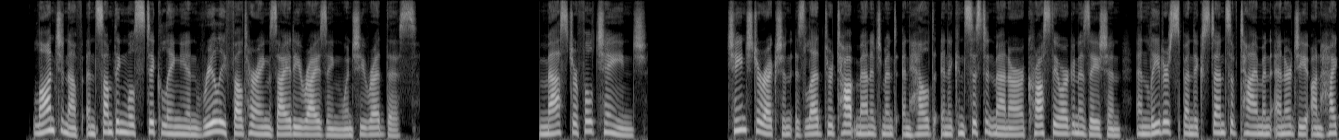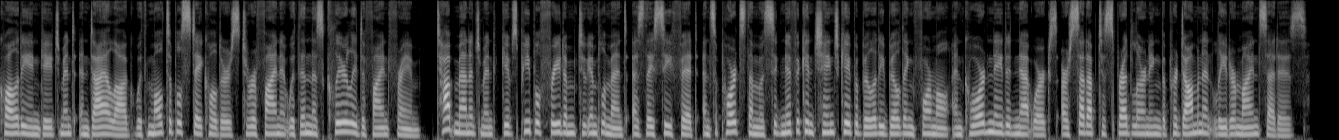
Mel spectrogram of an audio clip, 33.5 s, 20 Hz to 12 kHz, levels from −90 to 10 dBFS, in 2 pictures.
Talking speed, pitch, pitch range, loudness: 165 wpm, 180 Hz, 165-200 Hz, -22 LUFS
